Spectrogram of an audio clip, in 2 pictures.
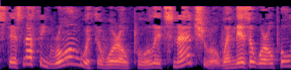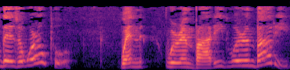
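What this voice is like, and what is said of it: New York Yiddish accent. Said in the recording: “when I speak with a New York Yiddish accent, that's just how I speak.”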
